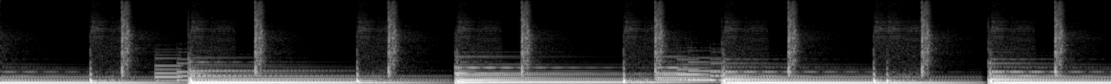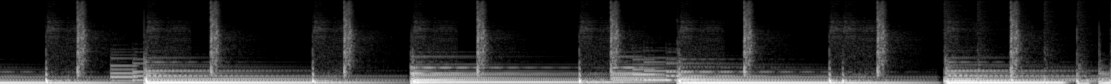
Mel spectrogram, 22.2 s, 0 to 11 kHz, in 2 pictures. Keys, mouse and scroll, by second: 8.3-9.9 drag, 18.8 click, 19.9 click, 20.6-22.2 middle drag.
